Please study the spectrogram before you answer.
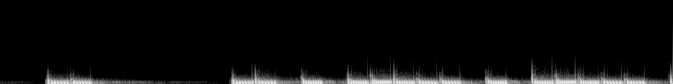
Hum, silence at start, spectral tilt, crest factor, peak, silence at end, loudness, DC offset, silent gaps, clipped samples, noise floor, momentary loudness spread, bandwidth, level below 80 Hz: none; 0.45 s; -17 dB/octave; 12 dB; 0 dBFS; 0 s; -14 LUFS; under 0.1%; none; under 0.1%; -66 dBFS; 7 LU; 0.7 kHz; -14 dBFS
